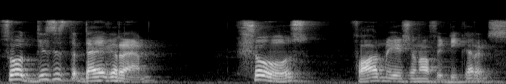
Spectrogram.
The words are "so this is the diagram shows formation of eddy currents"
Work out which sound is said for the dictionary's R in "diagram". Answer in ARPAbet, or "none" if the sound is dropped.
R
